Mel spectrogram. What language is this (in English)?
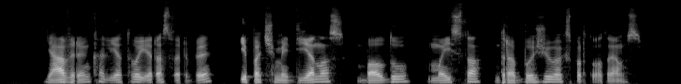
Lithuanian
